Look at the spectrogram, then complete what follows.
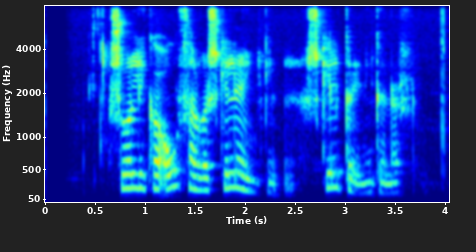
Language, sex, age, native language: Icelandic, male, 18-19, Icelandic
